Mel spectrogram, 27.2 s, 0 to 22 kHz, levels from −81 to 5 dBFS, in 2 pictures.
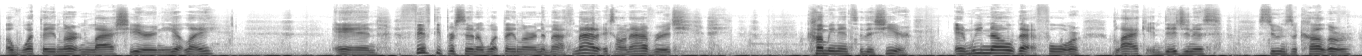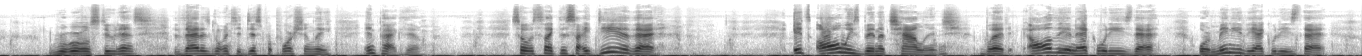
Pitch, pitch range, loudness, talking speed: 175 Hz, 160-190 Hz, -20 LUFS, 140 wpm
